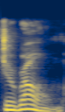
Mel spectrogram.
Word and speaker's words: Jeroen: Um, the individual, the person, his name, I believe, is pronounced Jerome.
